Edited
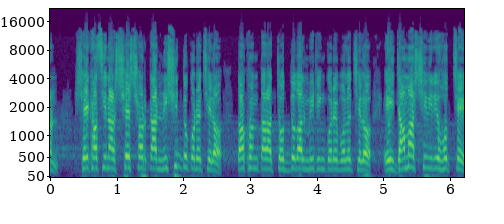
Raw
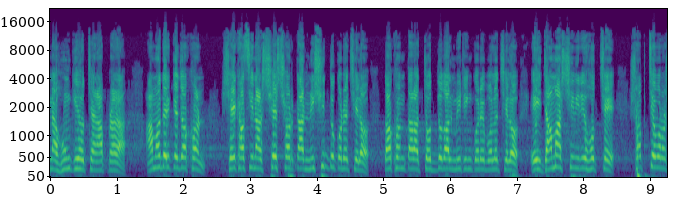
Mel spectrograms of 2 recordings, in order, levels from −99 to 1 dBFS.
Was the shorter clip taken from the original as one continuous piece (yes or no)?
yes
